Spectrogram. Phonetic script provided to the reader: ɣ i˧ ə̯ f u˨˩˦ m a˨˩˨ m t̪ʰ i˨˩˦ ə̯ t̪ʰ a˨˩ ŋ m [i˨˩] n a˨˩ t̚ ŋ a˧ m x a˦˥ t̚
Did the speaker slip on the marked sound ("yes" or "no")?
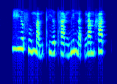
yes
